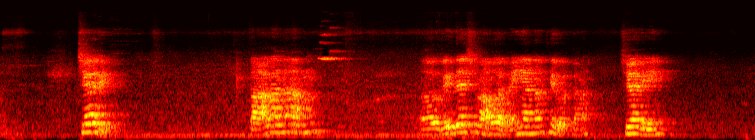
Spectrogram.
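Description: A young man speaks clearly, close by.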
